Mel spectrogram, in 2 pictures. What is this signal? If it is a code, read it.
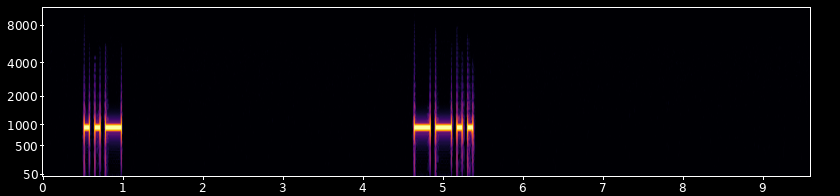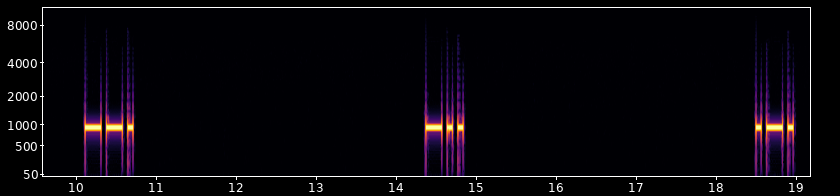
Morse code, heard as a keyed tone, about 18 wpm, 920 Hz. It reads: U Z G D R
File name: Tekst-26 1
